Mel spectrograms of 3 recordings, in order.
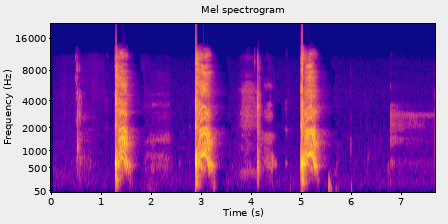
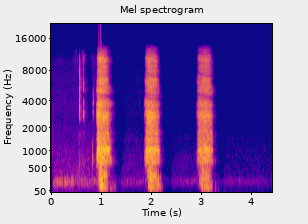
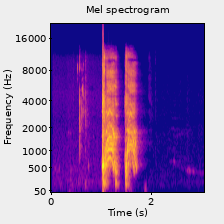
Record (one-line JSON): {"three_cough_length": "7.7 s", "three_cough_amplitude": 32768, "three_cough_signal_mean_std_ratio": 0.28, "exhalation_length": "4.4 s", "exhalation_amplitude": 31086, "exhalation_signal_mean_std_ratio": 0.33, "cough_length": "3.1 s", "cough_amplitude": 32768, "cough_signal_mean_std_ratio": 0.3, "survey_phase": "beta (2021-08-13 to 2022-03-07)", "age": "45-64", "gender": "Male", "wearing_mask": "No", "symptom_cough_any": true, "symptom_fatigue": true, "symptom_fever_high_temperature": true, "symptom_headache": true, "symptom_change_to_sense_of_smell_or_taste": true, "symptom_onset": "3 days", "smoker_status": "Never smoked", "respiratory_condition_asthma": false, "respiratory_condition_other": false, "recruitment_source": "Test and Trace", "submission_delay": "1 day", "covid_test_result": "Positive", "covid_test_method": "RT-qPCR", "covid_ct_value": 17.7, "covid_ct_gene": "ORF1ab gene", "covid_ct_mean": 18.3, "covid_viral_load": "1000000 copies/ml", "covid_viral_load_category": "High viral load (>1M copies/ml)"}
